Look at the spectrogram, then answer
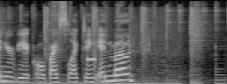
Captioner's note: button beeps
